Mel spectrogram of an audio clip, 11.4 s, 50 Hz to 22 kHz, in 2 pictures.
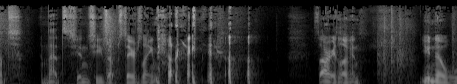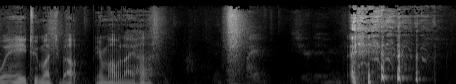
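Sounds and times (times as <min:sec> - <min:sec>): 
speech: 0:00.0 - 0:02.9, 0:04.0 - 0:07.8, 0:10.1 - 0:10.6
laughter: 0:01.9 - 0:03.3, 0:10.1 - 0:11.2
sneeze: 0:08.5 - 0:08.9.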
